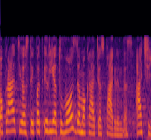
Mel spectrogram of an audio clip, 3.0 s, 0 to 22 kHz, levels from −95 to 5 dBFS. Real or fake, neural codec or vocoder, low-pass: real; none; 7.2 kHz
